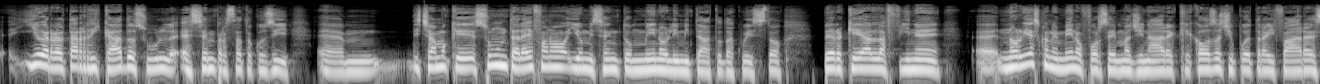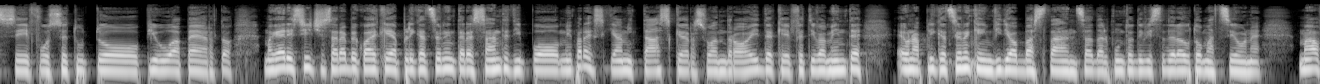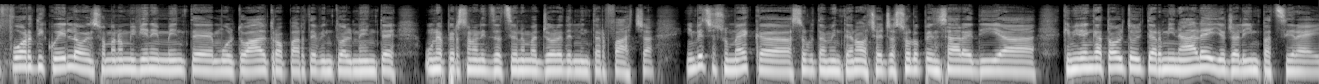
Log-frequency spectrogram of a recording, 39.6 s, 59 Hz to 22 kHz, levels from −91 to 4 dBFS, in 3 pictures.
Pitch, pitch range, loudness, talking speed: 160 Hz, 155-175 Hz, -14 LUFS, 165 wpm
